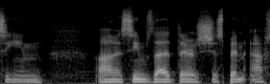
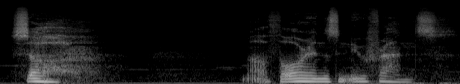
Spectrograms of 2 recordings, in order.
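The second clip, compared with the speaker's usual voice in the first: wounded figure speaking; 2 semitones higher than usual. Acted. GM voices collapsed wounded figure.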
